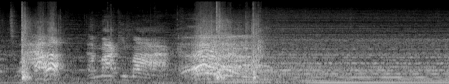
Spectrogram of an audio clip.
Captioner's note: team cheering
